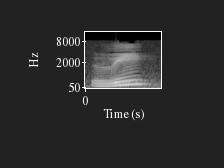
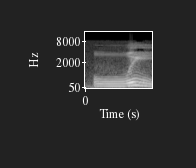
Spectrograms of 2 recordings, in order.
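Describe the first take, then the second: First: Light Zi, tongue flat; thin Zi. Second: Heavy, lower Zi with back of tongue raised; thick Zi. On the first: Teacher contrasts two letters for learners, thin Zi. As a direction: keep Zi thin, like English "the". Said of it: "diucapkan dengan tipis suaranya". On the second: Teacher contrasts two letters for learners, thickened Zi. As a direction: thicken and darken Zi. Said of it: "diucapkan dengan menebalkan suara". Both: Shown as a demonstration.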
